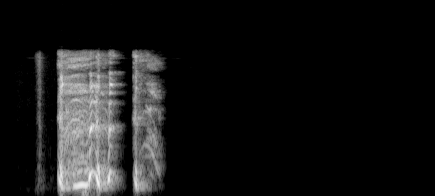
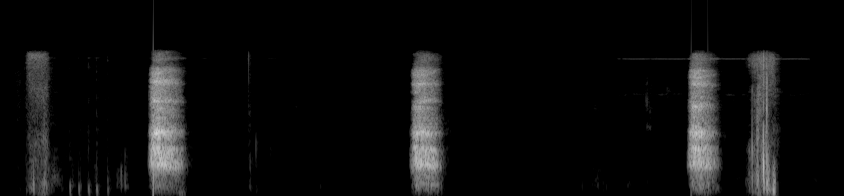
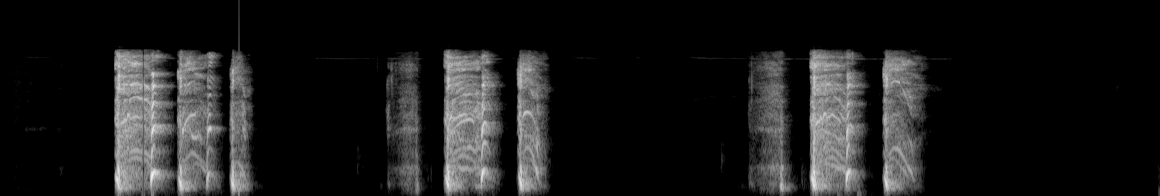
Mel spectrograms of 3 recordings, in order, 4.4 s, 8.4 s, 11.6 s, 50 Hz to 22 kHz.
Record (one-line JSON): {"cough_length": "4.4 s", "cough_amplitude": 32245, "cough_signal_mean_std_ratio": 0.28, "exhalation_length": "8.4 s", "exhalation_amplitude": 9541, "exhalation_signal_mean_std_ratio": 0.23, "three_cough_length": "11.6 s", "three_cough_amplitude": 31665, "three_cough_signal_mean_std_ratio": 0.28, "survey_phase": "beta (2021-08-13 to 2022-03-07)", "age": "45-64", "gender": "Female", "wearing_mask": "No", "symptom_none": true, "smoker_status": "Never smoked", "respiratory_condition_asthma": false, "respiratory_condition_other": false, "recruitment_source": "Test and Trace", "submission_delay": "1 day", "covid_test_result": "Negative", "covid_test_method": "RT-qPCR"}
